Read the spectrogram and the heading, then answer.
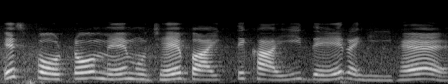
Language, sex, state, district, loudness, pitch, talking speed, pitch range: Hindi, female, Madhya Pradesh, Katni, -16 LUFS, 240 Hz, 120 wpm, 220-265 Hz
